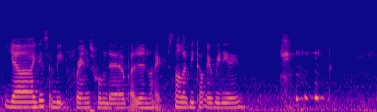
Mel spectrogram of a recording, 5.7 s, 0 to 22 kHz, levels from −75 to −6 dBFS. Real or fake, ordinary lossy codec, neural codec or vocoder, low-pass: fake; none; codec, 16 kHz, 4 kbps, X-Codec, HuBERT features, trained on balanced general audio; 7.2 kHz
